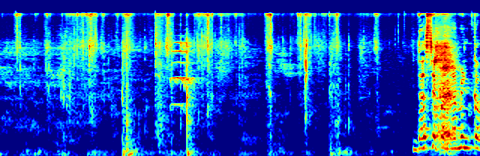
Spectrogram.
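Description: Hands knead soft dough with quiet squishing and patting.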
